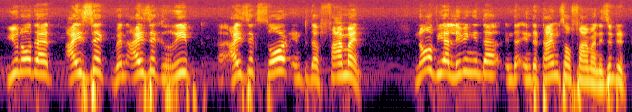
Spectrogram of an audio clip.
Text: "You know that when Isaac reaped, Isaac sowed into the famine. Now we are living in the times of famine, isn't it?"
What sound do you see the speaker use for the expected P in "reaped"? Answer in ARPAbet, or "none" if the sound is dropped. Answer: P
